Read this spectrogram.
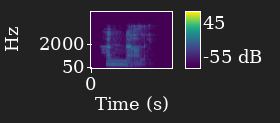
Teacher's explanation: The first syllable will have the stress in the word hanali.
